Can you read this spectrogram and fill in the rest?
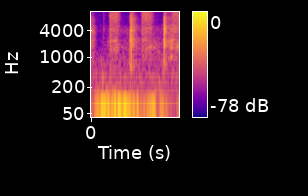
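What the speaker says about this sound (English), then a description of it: "gold spray paint seems to spit more" A gold spray paint can sprays in short, faint hissing bursts with sputtering spits, two brief louder spurts standing out over quiet background.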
